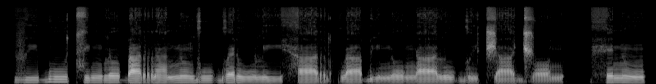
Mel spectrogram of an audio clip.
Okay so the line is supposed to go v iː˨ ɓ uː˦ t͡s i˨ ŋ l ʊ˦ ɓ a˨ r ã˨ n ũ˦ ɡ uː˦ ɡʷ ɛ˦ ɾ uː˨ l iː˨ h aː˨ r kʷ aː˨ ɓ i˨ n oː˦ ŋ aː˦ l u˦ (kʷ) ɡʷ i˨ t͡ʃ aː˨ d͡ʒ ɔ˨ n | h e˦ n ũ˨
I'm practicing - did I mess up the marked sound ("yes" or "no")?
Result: yes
